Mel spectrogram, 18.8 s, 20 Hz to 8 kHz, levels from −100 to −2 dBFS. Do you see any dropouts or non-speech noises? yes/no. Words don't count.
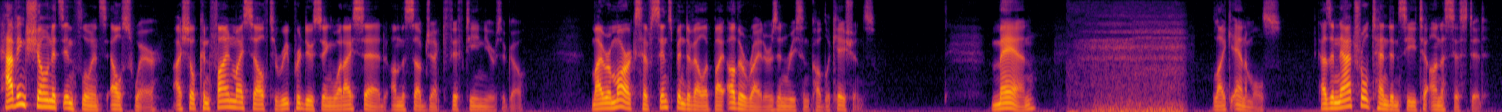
yes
